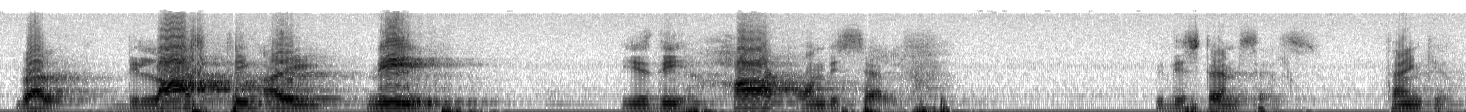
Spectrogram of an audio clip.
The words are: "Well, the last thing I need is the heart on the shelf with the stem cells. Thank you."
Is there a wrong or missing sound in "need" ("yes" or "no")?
yes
